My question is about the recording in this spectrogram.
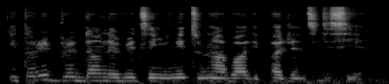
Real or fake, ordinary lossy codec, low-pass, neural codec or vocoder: real; Opus, 32 kbps; 14.4 kHz; none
